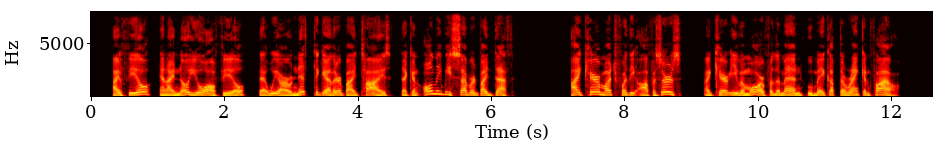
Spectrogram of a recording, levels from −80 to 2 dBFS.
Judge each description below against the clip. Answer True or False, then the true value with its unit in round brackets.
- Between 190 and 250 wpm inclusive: True (200 wpm)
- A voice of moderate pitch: True (165 Hz)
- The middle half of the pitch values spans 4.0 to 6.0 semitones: True (5.4 semitones)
